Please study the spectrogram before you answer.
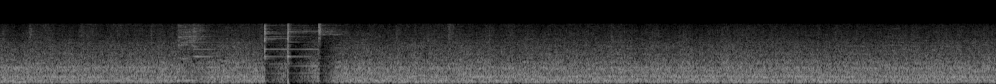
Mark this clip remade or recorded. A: recorded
